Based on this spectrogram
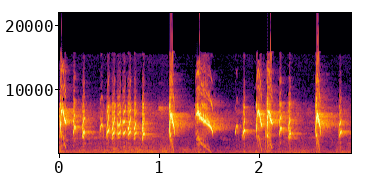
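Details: Long-tailed shrike in ngetet song style, meant as therapy for stressed or silent shrikes: a fast chattering trill of high notes, then sharp separated chips and downslurred squeaks, very high-pitched and clean.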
